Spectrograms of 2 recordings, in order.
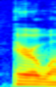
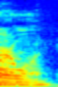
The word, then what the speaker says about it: Erewhon: How do you say Air One? Erewhon. Erewhon.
